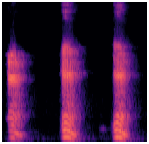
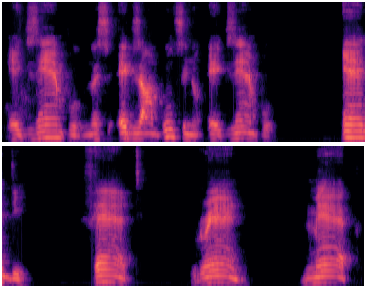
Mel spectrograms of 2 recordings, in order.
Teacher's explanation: empezamos por una vocal muy abierta que se produce emitiendo una e y una a seguiditas, pegaditas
